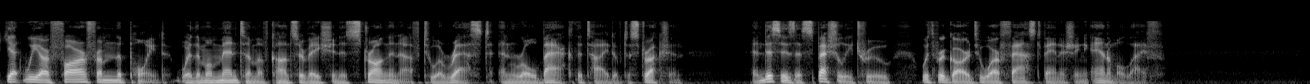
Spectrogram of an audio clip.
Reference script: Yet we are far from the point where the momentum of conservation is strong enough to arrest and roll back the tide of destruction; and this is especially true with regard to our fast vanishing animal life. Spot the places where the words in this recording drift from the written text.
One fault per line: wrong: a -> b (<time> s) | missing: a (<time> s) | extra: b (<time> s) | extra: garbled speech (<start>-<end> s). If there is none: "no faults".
no faults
